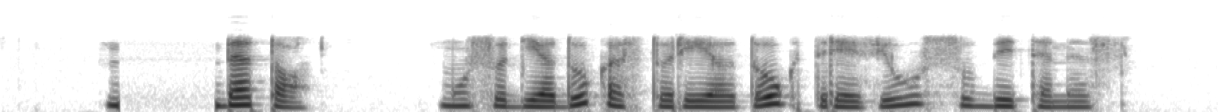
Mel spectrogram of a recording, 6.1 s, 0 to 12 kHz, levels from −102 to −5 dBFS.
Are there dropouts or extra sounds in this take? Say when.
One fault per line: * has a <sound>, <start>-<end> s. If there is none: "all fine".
all fine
